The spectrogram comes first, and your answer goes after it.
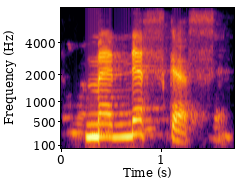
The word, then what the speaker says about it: meniscus: that with me please meniscus it's kind of a strange word with a funny spelling but it's pronounced pretty much like it's spelled men is gus meniscus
